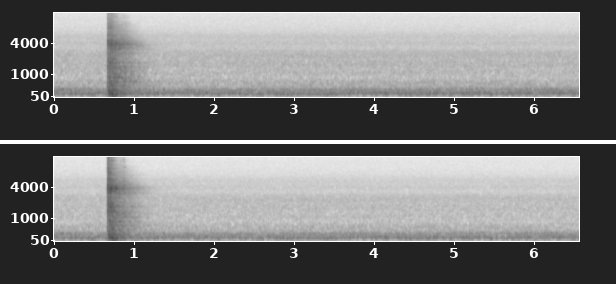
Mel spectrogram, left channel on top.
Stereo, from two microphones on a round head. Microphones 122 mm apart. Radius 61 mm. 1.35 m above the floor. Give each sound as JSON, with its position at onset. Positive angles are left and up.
{"t": 0.7, "sound": "breaking glass", "side_deg": -45, "distance_m": 2.0}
